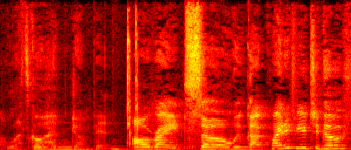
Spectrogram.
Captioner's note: mouse clicking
